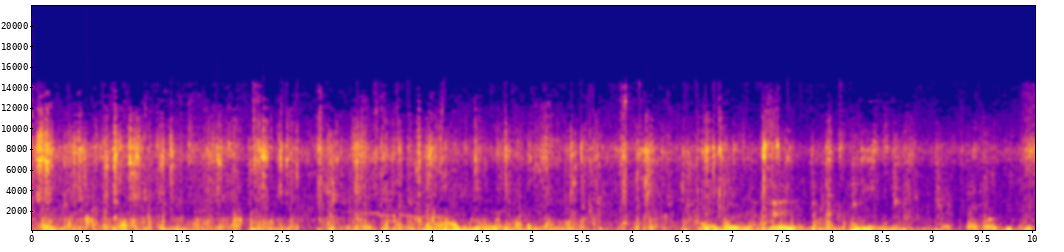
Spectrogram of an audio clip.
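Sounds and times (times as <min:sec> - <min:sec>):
people talking indistinctly: 0:00.2 - 0:10.0.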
